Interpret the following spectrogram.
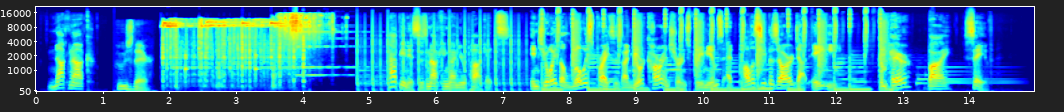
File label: English spot, radio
